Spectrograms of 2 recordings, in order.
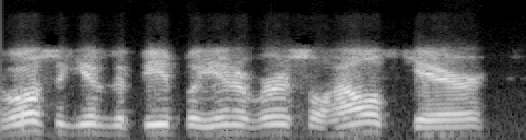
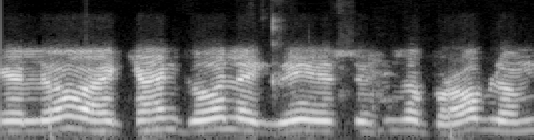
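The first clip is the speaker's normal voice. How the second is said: imitated Indian accent; 4 semitones higher than usual. Speaker shows how someone used to break the ice, in a put-on Indian accent. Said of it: "It's like the new Indian accent".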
